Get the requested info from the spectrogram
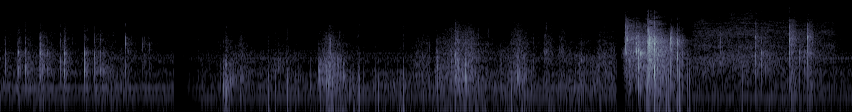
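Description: Faint rustling and crinkling of crumpled newspaper being pressed onto wet spray paint, after some faint clicks. About six seconds in comes one short, louder burst of hiss.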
